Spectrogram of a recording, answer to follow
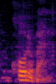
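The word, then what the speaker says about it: קָרְבָּן: 예물은 코르반이에요. 코르반. 신약에서 고르반이라고 번역을 했어요. 근데 이제 원래 발음대로 하면, 히브리 발음대로 하면 코르반이고요.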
